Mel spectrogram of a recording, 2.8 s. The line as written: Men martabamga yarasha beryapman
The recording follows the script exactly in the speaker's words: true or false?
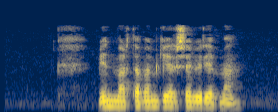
true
